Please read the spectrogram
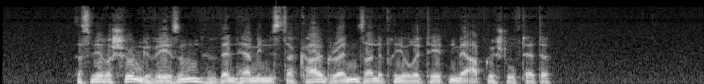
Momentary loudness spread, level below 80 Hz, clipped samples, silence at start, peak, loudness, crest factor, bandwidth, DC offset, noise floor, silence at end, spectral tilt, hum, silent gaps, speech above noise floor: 7 LU; -30 dBFS; under 0.1%; 0.75 s; 0 dBFS; -11 LUFS; 12 dB; 16.5 kHz; under 0.1%; -44 dBFS; 1.55 s; -5.5 dB/octave; none; none; 34 dB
